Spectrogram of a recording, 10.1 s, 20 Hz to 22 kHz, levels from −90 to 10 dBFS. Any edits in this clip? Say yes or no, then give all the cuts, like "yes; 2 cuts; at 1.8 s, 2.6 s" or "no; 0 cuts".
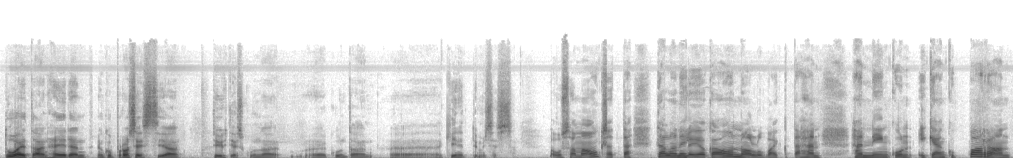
yes; 6 cuts; at 0.9 s, 2.1 s, 5.5 s, 6.1 s, 6.9 s, 7.9 s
